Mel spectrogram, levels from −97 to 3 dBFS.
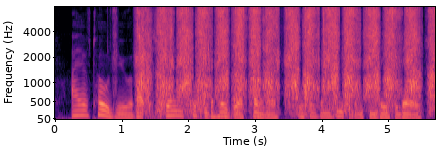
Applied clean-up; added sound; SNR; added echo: none; Tools; -5 dB; none.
